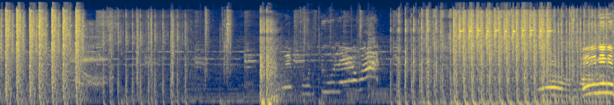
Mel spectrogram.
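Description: Rapid automatic gunfire sprays in PUBG Mobile, with dense bursts of loud shots firing again and again, a heavy thud partway through, and voices talking over the shooting.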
